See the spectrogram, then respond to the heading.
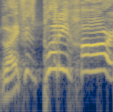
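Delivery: whiny, crying wail. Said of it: "back to the whiny, crying Percocet addict".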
